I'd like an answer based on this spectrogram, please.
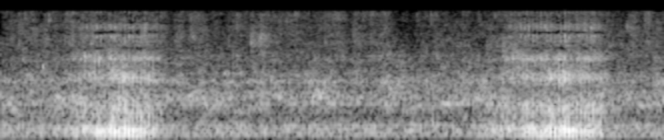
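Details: Great Dane, a three-year-old female, snoring contentedly after a midday meal; two loud throaty snores, each about half a second long, spaced roughly three seconds apart in a quiet room.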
